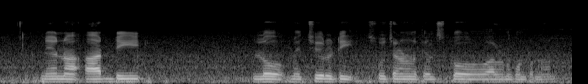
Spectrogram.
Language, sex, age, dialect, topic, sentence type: Telugu, male, 18-24, Central/Coastal, banking, statement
